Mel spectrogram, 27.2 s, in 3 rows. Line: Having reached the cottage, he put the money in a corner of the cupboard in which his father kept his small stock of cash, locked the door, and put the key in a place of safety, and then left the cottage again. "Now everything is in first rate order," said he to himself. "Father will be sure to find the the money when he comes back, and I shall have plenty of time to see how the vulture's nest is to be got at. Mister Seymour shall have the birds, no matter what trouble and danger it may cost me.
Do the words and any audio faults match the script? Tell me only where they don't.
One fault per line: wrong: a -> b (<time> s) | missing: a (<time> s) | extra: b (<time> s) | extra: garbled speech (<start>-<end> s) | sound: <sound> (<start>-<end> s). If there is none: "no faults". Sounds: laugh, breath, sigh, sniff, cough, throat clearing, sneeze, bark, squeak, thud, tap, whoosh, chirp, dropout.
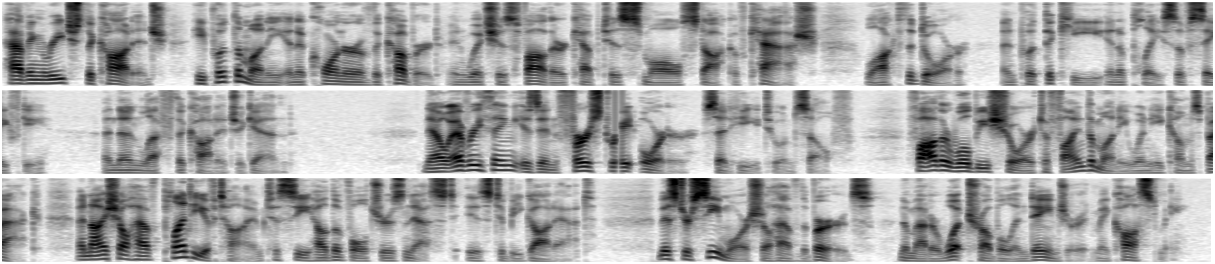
sound: dropout (13.7-13.7 s)
missing: the (17.4 s)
